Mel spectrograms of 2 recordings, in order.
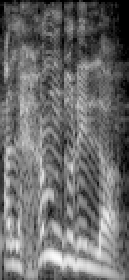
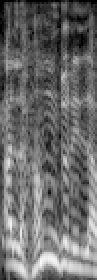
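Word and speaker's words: الحمد لله: ہوں، الحمدللہ رب العالمین۔ دیکھو تلفظ میں بڑا فرق ہے، ایک ہے الحمدللہ اور ایک ہے الحمدللہ، فرق ہے بھائی، بولو یار۔ ایک ہے لاہوری ہا اور ایک ہے حلوے کی ہا۔ حلوہ کھایا ہے بھائی کبھی؟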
